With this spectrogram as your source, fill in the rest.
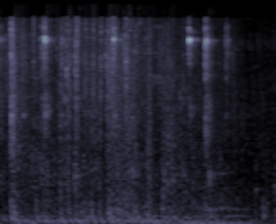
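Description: SMG fire in a video game rattles as a dense run of rapid, close, crackling shots, with bursts merging into steady clatter.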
